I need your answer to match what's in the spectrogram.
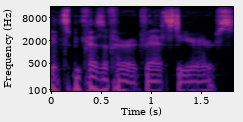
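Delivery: quiet, under the breath, with a chuckle. Voicing a character who leans over and remarks to Gadget: under her breath with a chuckle. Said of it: "laughs to herself a little bit under her breath".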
